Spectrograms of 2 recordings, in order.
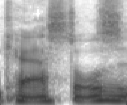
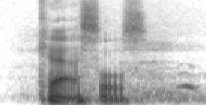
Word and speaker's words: castle: castles in the woods and shit like uh-huh. – that. And it was just, but it was. – Did you pronounce the T in castle? – Castles.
